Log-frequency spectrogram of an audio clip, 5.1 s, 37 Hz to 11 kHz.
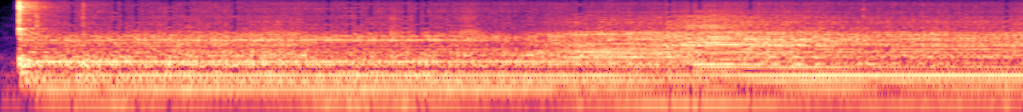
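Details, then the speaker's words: Espresso machine, first shot of Mayorga Cafe Cubano organic dark roast: steady buzzing pump hum at about 9.8 bar with no flow; grind too fine, puck choked, nothing comes out, so the grind needs to be coarser. "so the pressure is at around 9.8 and it looks like the grind is too fine because so far nothing has came out we're definitely have to reduce the grind size for this dark roast nothing comes out okay so this is definitely too fine"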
